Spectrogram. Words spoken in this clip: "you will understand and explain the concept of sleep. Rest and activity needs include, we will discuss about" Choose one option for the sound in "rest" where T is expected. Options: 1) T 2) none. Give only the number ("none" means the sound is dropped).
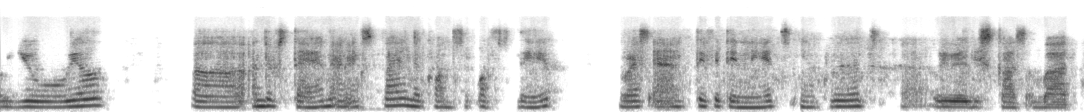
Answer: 2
